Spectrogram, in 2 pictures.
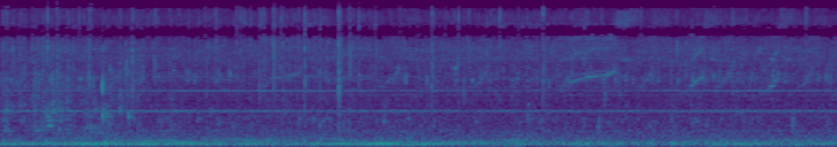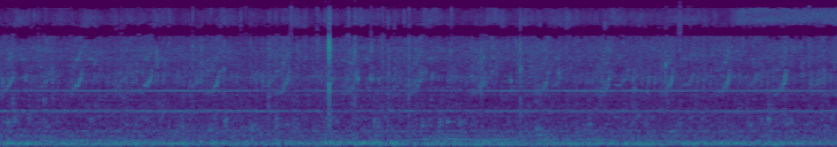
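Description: Steady trickling of water with a low rumble, and faint short rising chirps repeating about once a second through the middle. A single sharp click comes near the end.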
